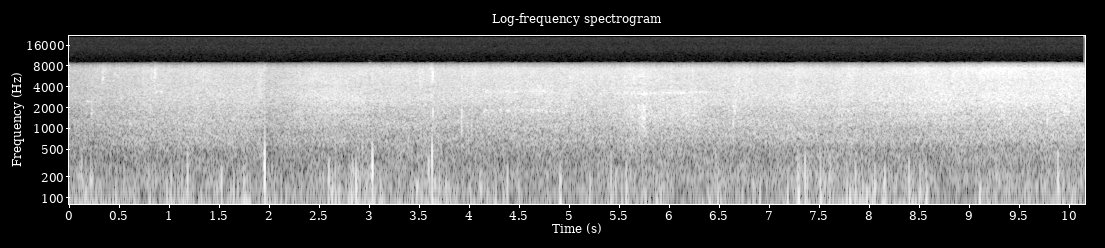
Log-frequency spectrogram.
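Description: Wind buffeting the microphone outdoors: an uneven, gusty low rumble with a steady hiss above it and a few soft knocks.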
